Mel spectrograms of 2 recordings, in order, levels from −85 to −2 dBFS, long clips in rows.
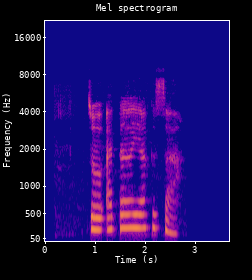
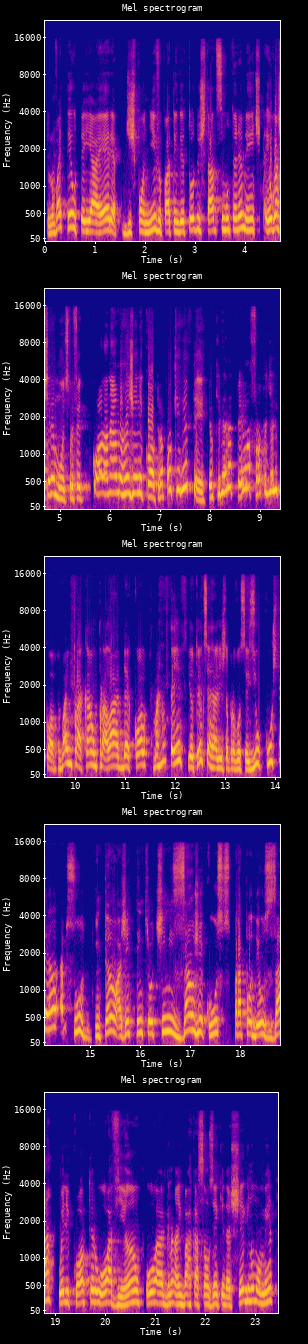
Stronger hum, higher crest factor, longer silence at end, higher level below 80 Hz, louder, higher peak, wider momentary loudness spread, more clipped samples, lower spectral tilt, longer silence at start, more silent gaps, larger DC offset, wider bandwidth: neither; first, 18 dB vs 12 dB; first, 1.05 s vs 0.15 s; second, -80 dBFS vs -50 dBFS; second, -32 LUFS vs -15 LUFS; second, -16 dBFS vs -2 dBFS; first, 11 LU vs 4 LU; neither; second, -5 dB/octave vs -6.5 dB/octave; first, 0.85 s vs 0.05 s; neither; neither; second, 8.6 kHz vs 16 kHz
